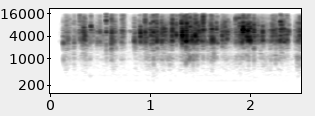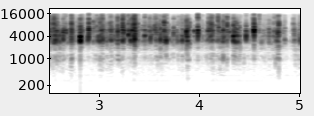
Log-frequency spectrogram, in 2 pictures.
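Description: A small, crumpled thermal-paper store receipt, balled in the hand and light and hollow, is squeezed and crinkled between fingertips and thumb. It makes a dense, continuous run of bright, crisp crackling with almost no low end and only brief dips in loudness throughout.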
